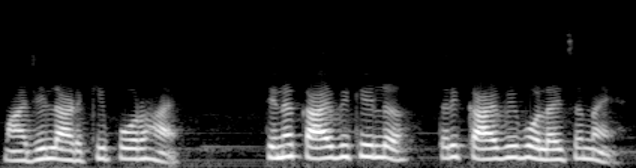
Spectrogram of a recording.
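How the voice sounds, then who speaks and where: A woman's voice: mid-range voice, steady tone, moderate pace, phone-quality sound, close to an everyday voice. A woman voicing a middle-aged village landowner father who spoils his daughter, speaking in rural dialect. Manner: rural Marathi dialect speech.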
